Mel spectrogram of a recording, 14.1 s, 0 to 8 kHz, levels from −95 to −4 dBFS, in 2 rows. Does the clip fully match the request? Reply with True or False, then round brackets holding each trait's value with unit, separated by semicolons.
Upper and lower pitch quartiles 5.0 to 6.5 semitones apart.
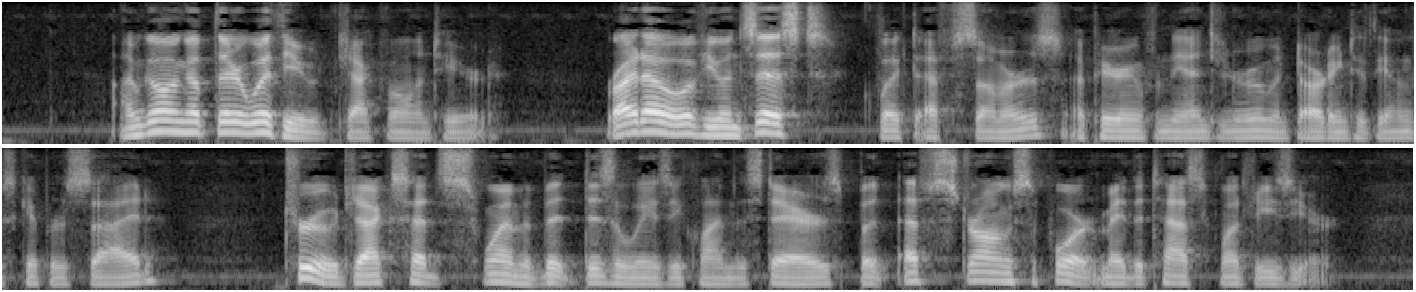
True (5.3 semitones)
